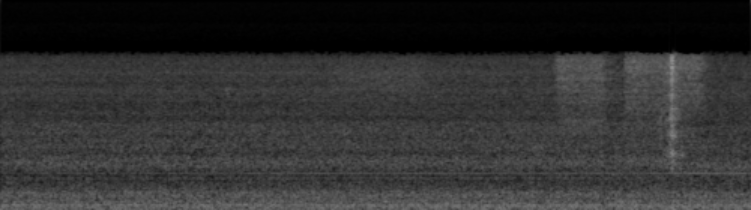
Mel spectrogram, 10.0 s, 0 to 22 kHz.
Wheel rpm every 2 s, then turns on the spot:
0, 0, 0, 0, 0.
none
